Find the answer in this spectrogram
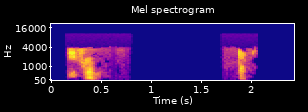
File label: Police 1 Dispatch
